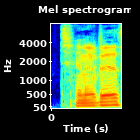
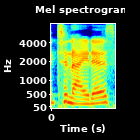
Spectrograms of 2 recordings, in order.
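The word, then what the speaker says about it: tinnitus: Tinidis. That's how it's actually supposed to be pronounced.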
